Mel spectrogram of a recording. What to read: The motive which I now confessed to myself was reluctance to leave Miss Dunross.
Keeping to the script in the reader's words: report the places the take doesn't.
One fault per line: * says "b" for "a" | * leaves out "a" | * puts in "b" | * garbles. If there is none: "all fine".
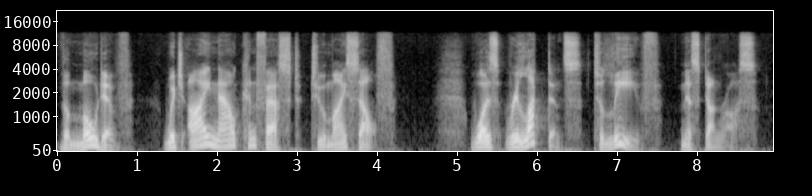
all fine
